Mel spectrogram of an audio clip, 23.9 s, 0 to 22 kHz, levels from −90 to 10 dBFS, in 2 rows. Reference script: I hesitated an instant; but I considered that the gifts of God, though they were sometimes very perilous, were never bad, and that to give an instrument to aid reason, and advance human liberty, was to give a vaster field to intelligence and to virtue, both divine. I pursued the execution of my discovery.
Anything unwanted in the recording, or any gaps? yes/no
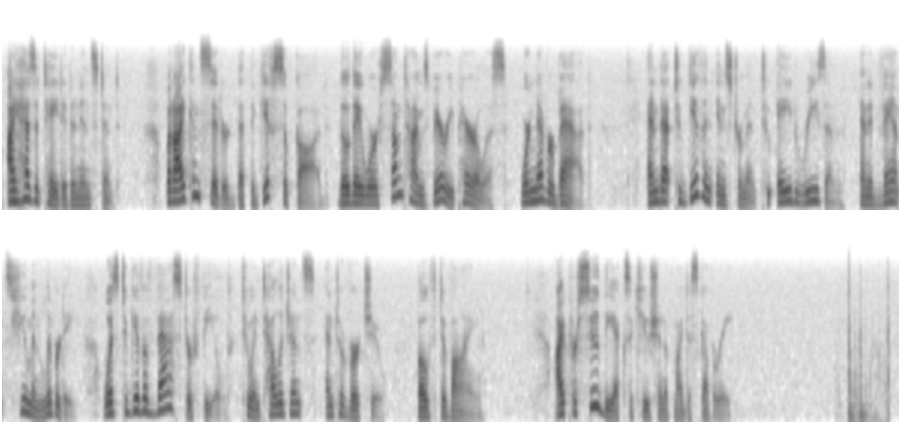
yes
